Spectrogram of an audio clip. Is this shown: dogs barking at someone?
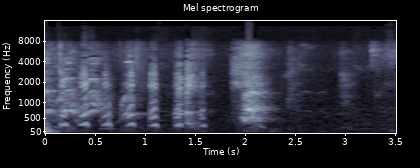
yes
